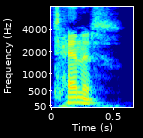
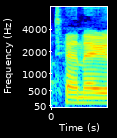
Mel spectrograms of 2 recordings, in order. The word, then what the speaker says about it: Tenet: It's pronounced Tenet. It said it in the trailer. – Tenet? – Tenet. It's not 10A at all.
